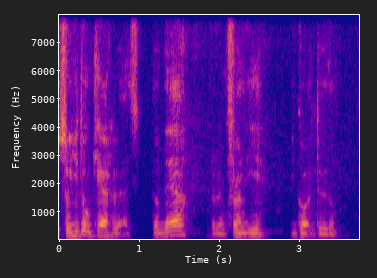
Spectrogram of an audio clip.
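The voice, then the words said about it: Glaswegian Scottish accent. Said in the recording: “You can tell my Glaswegian accent's coming back when I'm talking about it ... Yeah, you can hear it.”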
